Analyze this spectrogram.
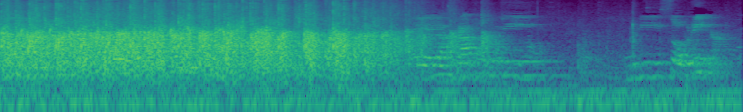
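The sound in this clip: A church audience applauds a newcomer with dense, loud clapping for several seconds. The clapping fades as voices and speech take over.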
